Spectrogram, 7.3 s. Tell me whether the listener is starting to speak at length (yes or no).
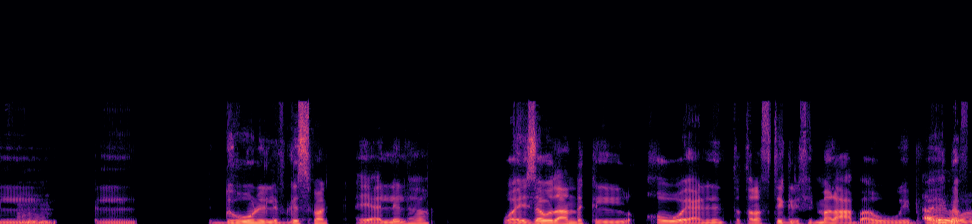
yes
